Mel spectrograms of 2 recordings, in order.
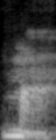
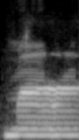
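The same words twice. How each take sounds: First: The pitch drops and then rises again. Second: The pitch stays flat and level. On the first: "third টোনটা আছে সেটা হবে ফলিং এবং রাইস" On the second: "first টোনটা আছে সেটা একদম সমান্তরালে যায়"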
